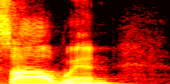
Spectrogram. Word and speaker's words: Samhain: So okay, so it's pronounced Sawin.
